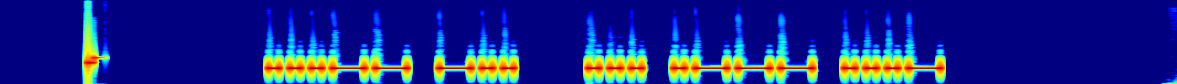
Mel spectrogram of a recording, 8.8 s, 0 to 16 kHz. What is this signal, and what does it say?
Morse code, heard as a keyed tone, about 15 wpm, 700 Hz. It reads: 3D SJV
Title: Field Day Exchanges - 15wpm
